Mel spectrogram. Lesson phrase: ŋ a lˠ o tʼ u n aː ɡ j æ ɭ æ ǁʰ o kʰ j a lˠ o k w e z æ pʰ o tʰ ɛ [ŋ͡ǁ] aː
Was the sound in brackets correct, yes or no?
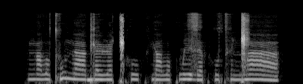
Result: yes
